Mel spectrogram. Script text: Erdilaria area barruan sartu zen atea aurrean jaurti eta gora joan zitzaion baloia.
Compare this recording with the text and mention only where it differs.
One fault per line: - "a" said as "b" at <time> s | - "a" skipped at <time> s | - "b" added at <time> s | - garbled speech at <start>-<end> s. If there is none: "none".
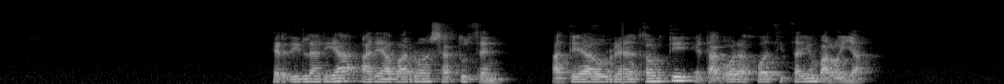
none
